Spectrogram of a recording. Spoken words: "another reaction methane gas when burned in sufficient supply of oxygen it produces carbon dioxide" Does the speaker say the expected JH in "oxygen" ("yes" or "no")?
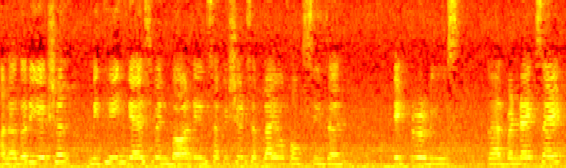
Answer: no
